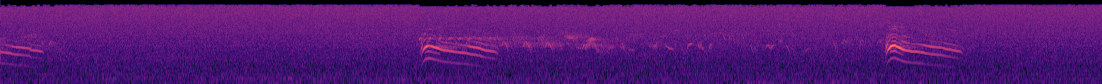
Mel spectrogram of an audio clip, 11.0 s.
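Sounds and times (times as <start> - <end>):
steady hiss: 0.0 - 11.0
common buzzard mewing: 4.2 - 5.0, 8.9 - 9.7.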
